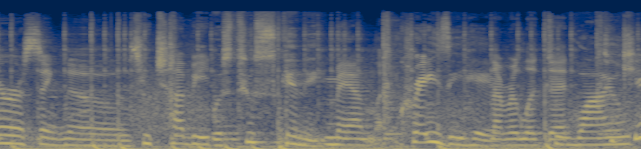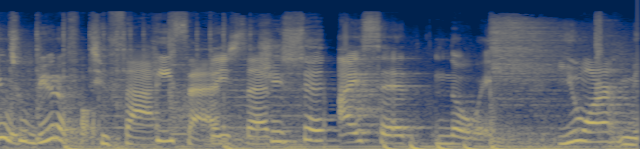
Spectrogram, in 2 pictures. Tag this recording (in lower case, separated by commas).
speech, music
